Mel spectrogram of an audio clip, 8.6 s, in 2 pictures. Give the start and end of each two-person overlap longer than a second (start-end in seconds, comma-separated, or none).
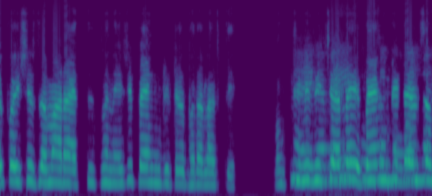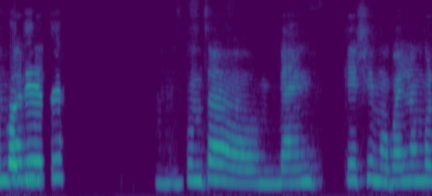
2.9-4.7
